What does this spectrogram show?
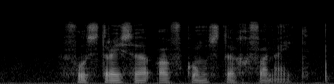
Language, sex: Afrikaans, male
